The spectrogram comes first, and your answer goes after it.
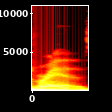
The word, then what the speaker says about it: Moraes: I think it's Mareas. That's what I would assume. It's Mareas. It's spelled the same as I've Marlon actually Moraes.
